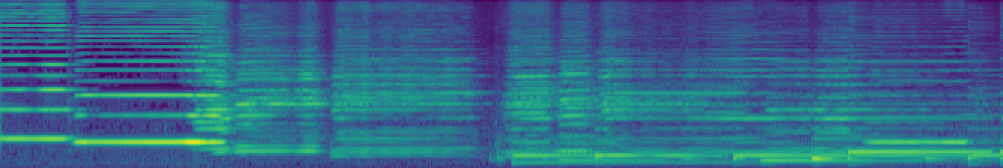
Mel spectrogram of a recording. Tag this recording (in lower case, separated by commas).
musical instrument, acoustic guitar, music, guitar, plucked string instrument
